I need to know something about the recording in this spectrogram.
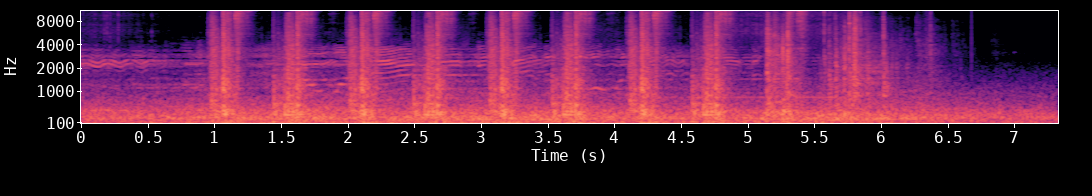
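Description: Footsteps tread on a hard metal floor.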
